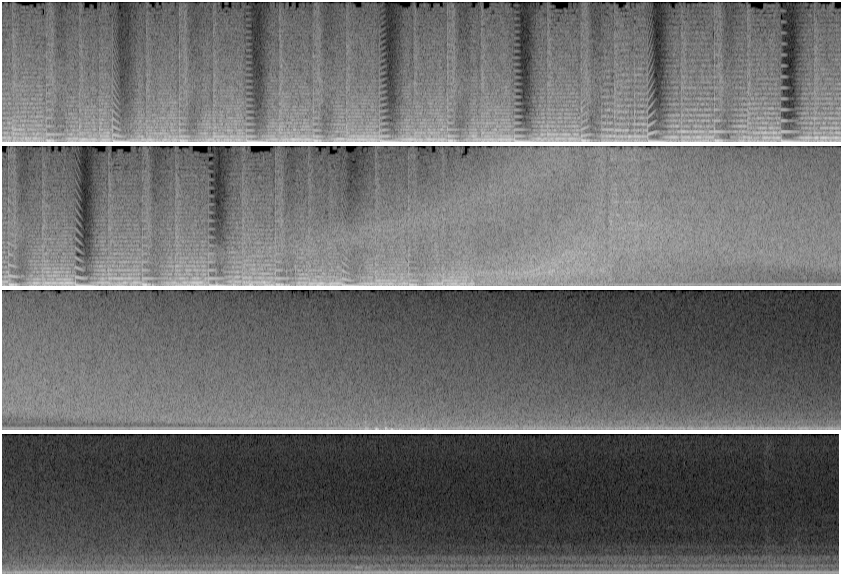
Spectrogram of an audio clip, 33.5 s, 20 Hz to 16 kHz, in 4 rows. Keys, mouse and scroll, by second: 16.4 click, 17.0 F1, 17.0 click, 24.0 F1.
